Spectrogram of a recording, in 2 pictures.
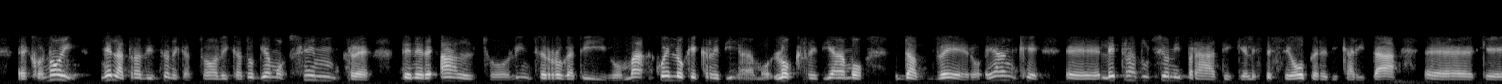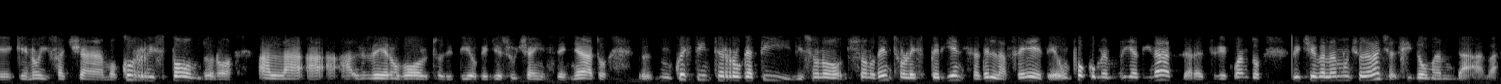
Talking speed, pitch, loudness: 140 wpm, 185 Hz, -22 LUFS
